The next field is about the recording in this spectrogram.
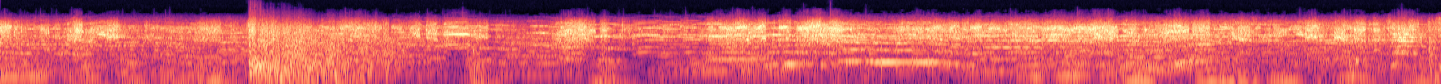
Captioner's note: gunshot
